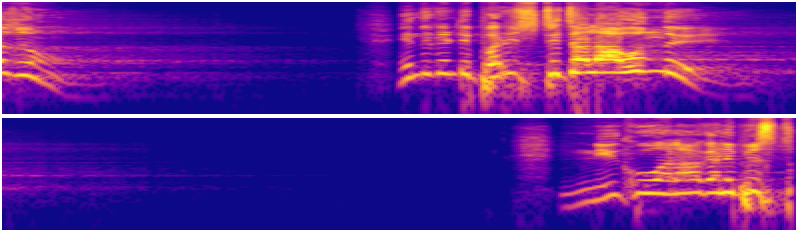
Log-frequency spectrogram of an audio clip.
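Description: A man speaks with animation into a microphone, with pauses between phrases, in a reverberant room.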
